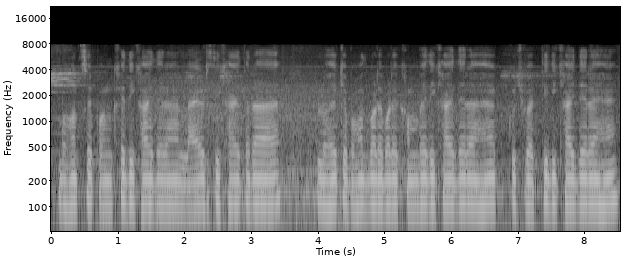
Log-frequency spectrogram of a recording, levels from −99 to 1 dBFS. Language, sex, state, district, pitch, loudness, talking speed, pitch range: Hindi, male, Maharashtra, Aurangabad, 105 Hz, -32 LUFS, 205 wpm, 105-110 Hz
